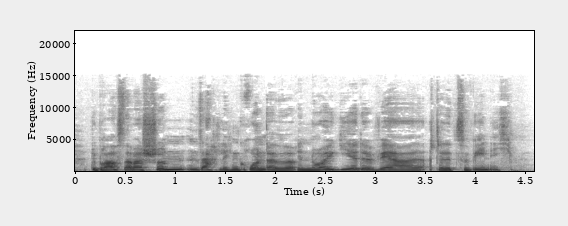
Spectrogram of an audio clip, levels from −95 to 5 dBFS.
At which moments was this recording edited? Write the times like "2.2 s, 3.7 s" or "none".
2.2 s, 3.6 s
